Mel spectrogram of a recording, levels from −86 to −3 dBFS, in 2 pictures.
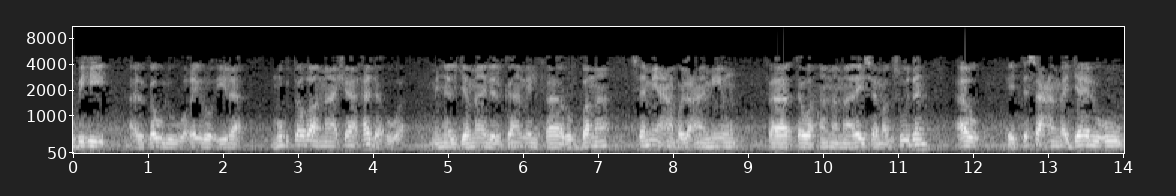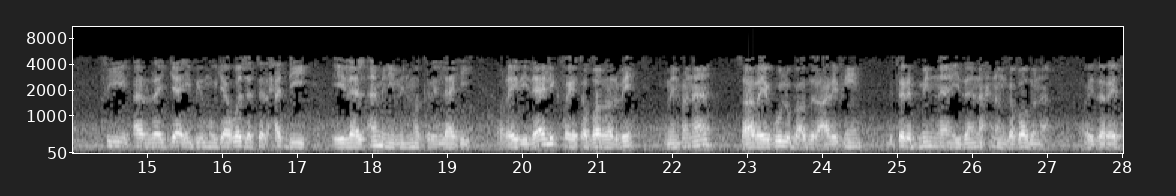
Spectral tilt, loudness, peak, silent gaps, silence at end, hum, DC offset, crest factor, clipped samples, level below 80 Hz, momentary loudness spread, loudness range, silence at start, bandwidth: -9.5 dB/octave; -16 LUFS; 0 dBFS; none; 0 s; none; under 0.1%; 16 dB; under 0.1%; -64 dBFS; 12 LU; 3 LU; 0 s; 5.2 kHz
